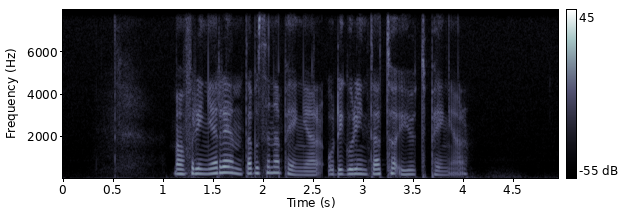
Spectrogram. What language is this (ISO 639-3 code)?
swe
